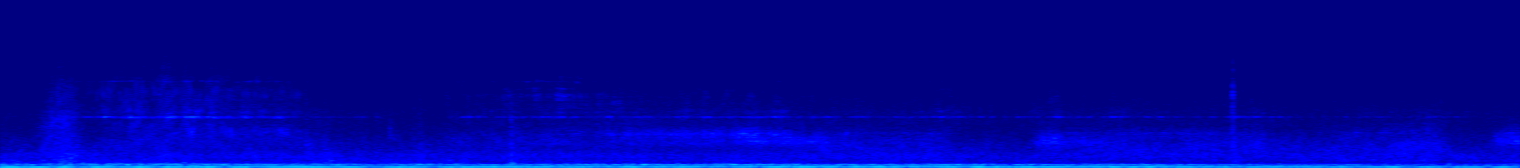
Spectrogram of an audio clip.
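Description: Bass boat's bow-mounted electric trolling motor humming steadily with a low tone, with a brief swish about half a second in.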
